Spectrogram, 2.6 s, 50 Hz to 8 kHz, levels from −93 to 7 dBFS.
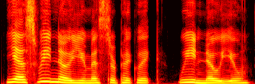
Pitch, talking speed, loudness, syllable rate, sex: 220 Hz, 210 wpm, -17 LUFS, 4.4 syllables/s, female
